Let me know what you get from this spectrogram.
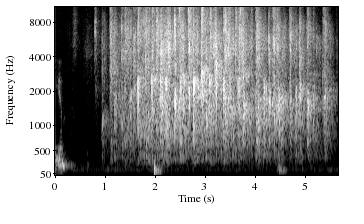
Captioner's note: audience applauding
